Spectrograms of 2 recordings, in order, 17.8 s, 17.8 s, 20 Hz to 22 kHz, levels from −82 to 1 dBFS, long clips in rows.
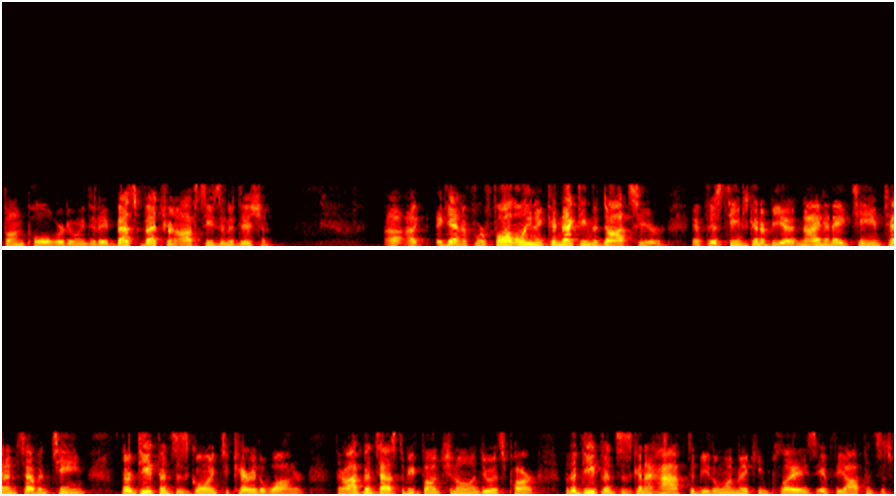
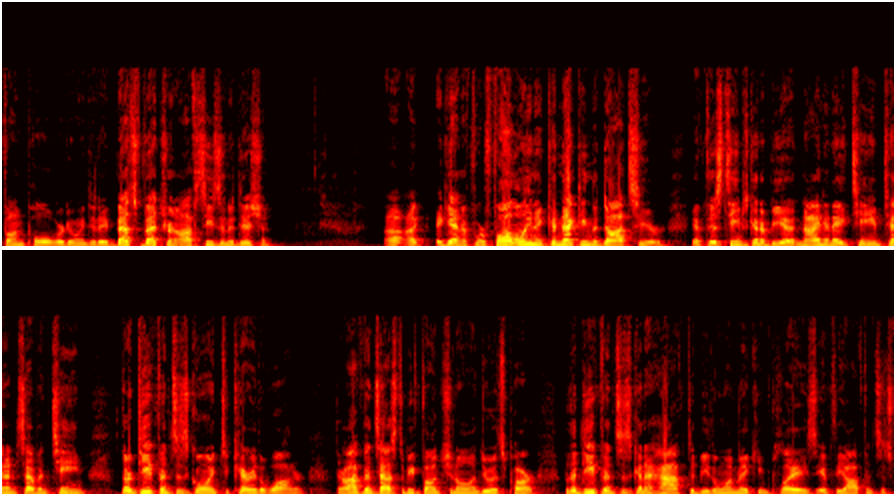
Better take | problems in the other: second | garbled, watery; badly; nothing above 5.5 kHz

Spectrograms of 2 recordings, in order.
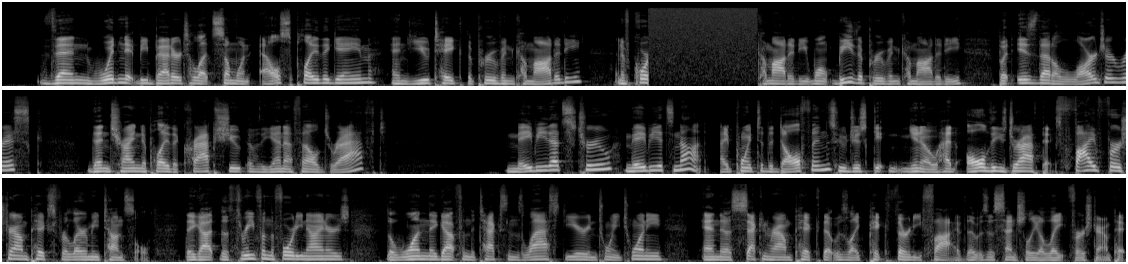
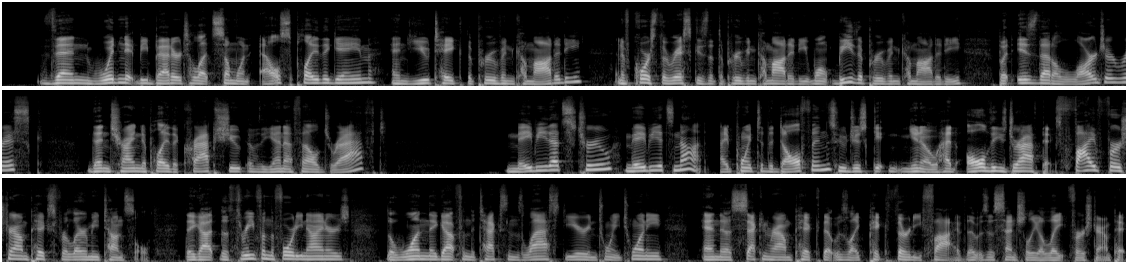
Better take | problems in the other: second | audio cutting out; filled with static; at 6.5 s for 1 s

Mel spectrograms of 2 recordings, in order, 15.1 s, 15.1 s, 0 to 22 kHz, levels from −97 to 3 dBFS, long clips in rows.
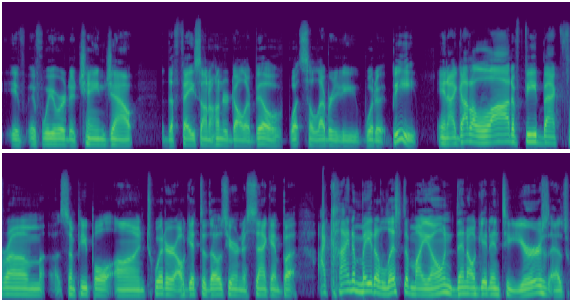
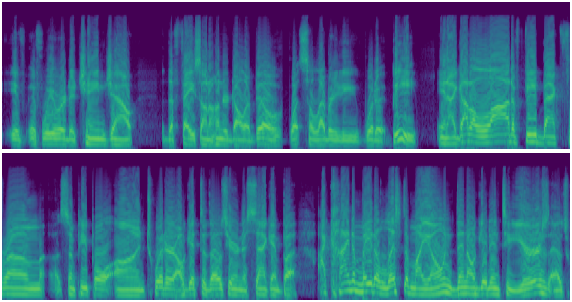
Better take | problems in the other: first | distortion; heavy; 8 dB below the speech

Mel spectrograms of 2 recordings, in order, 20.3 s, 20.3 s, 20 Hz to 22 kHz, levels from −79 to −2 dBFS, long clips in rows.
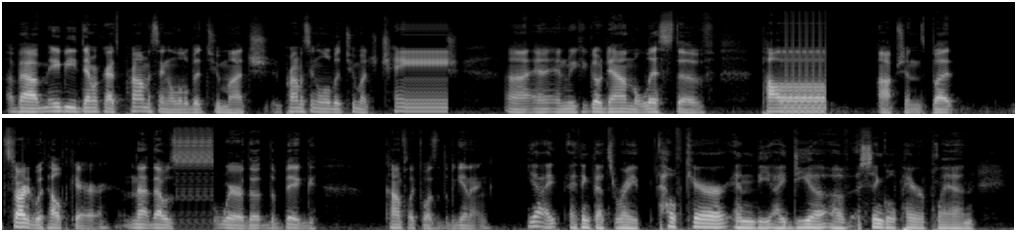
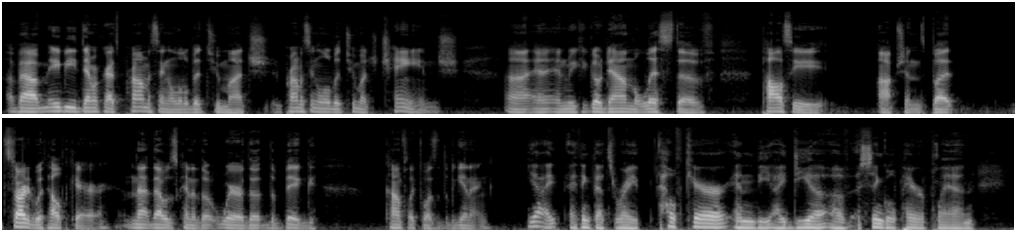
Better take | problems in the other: second | audio freezing; at 4 s, at 8 s and at 12 s

